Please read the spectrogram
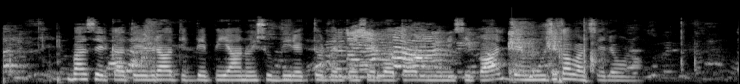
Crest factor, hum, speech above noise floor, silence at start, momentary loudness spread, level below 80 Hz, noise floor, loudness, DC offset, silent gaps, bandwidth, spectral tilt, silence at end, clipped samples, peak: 16 dB; none; 23 dB; 0.05 s; 18 LU; -58 dBFS; -38 dBFS; -15 LUFS; under 0.1%; none; 9.6 kHz; -3 dB/octave; 0.2 s; under 0.1%; 0 dBFS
